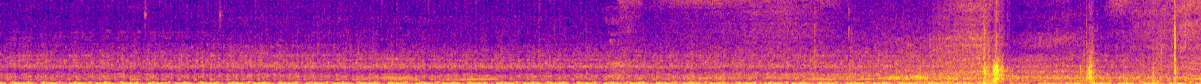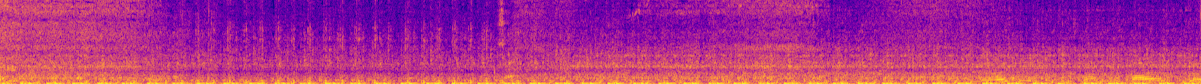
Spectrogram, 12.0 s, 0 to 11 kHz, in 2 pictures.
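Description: Suzuki DR-Z400SM's carbureted single-cylinder engine idling steadily while the bike stands, with a sharp click about five seconds in.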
